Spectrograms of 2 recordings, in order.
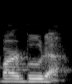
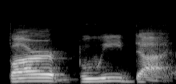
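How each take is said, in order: First: The last part sounds like 'booda'. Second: The last part sounds like 'bweeda'. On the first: The speaker calls it wrong. "not Barbuda" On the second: The speaker calls it right. "he says it's Bar Buida"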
